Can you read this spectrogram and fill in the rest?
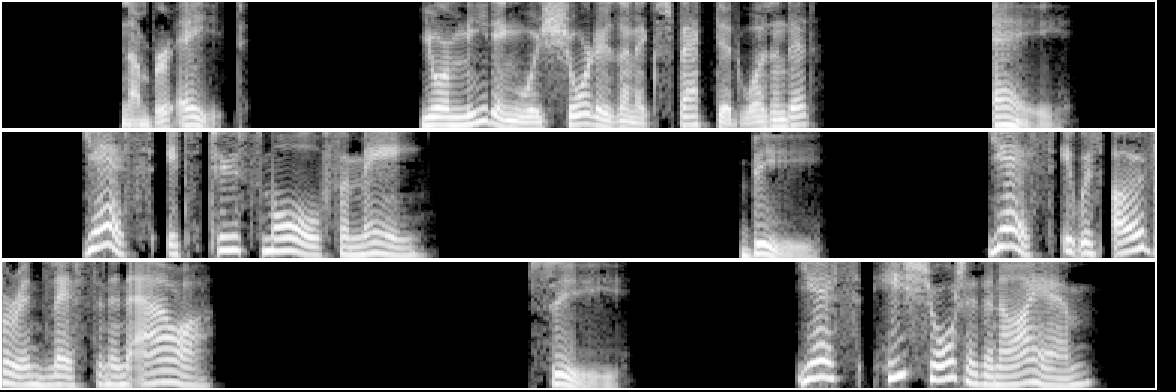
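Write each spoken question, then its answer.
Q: Your meeting was shorter than expected, wasn't it?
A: B: Yes, it was over in less than an hour.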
